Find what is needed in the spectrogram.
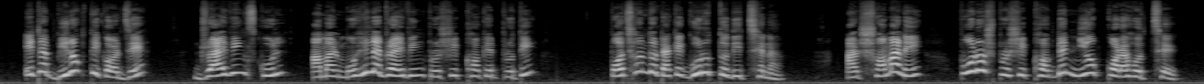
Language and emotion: Bengali, angry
